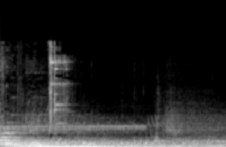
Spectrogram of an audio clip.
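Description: A bright, triumphant game jingle plays.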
